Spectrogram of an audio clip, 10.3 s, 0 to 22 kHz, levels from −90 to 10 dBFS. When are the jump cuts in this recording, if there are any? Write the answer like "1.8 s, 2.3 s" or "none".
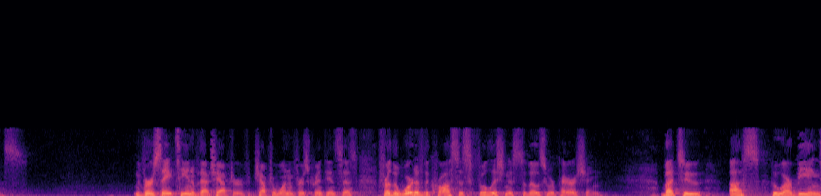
none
